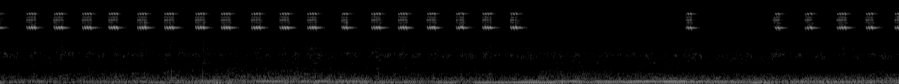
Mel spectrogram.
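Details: Cricket, said to drive away rats, giving loud high-pitched chirps in quick regular pulses, about three or four per second, pausing near the middle before resuming, over a low background hum.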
